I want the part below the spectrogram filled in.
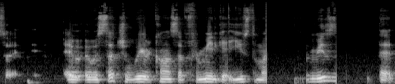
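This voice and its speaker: Medium pitch from a male speaker. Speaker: podcast co-host. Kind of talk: casual chat. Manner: halting, many fillers. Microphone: cutting out, microphone repositioned.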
